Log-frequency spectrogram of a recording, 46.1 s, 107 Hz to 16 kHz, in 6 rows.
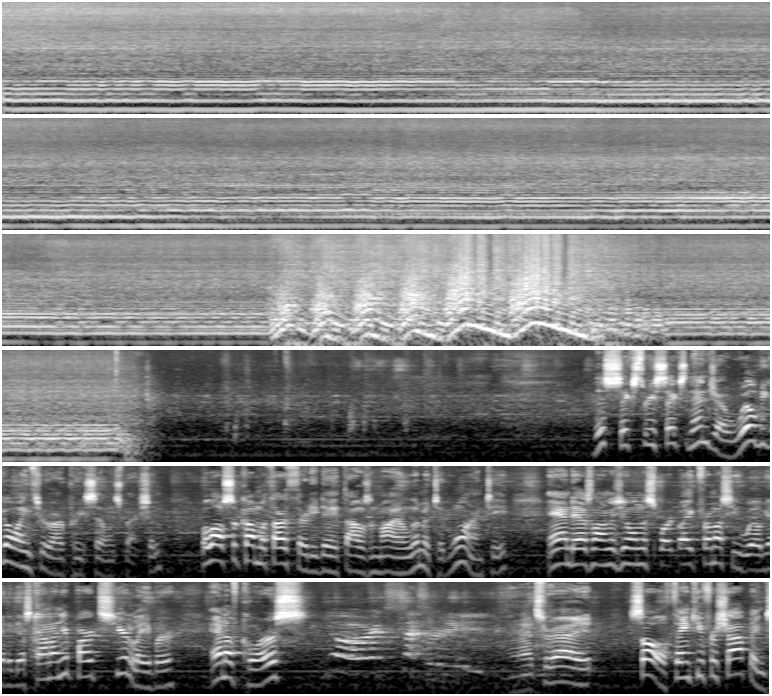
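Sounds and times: motorcycle engine idling: 0.0s - 24.4s
engine revving: 0.0s - 24.7s.

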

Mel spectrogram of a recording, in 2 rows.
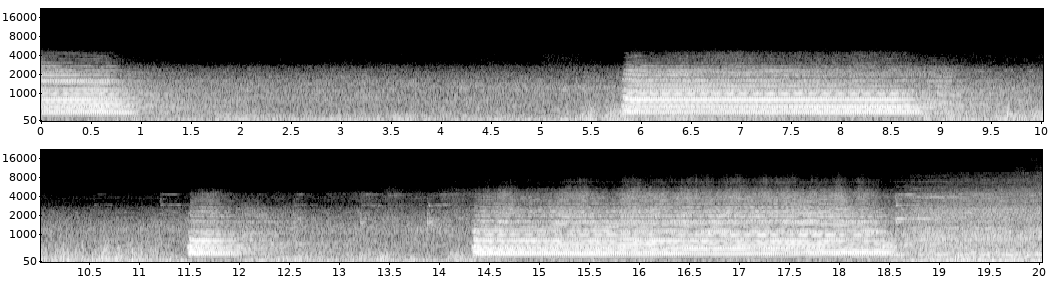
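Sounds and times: locomotive air horn blasts: 0.0s - 1.2s, 5.8s - 9.3s, 11.4s - 12.5s, 14.3s - 19.6s
freight train rumbling: 0.0s - 20.0s.

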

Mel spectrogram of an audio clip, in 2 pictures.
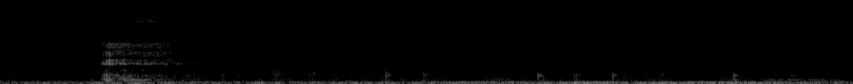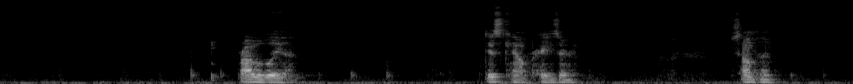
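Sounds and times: shaving brush strokes: 2.2s - 17.0s.

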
